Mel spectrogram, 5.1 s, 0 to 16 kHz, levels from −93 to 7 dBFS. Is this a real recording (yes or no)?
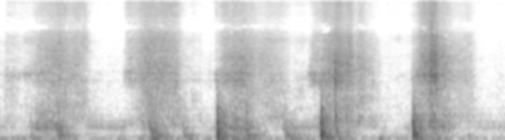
yes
